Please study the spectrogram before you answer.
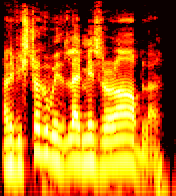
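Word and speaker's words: Les Misérables: She doesn't say it right, does and she? Can't, Les Miserables. – Yeah. – Les Miserables. – Les Miserables. – Les Miserables. And, yeah, and all the way through, but her and Matt sort of struggled with the pronunciation of... Matt Bacon called it Le Miserable.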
